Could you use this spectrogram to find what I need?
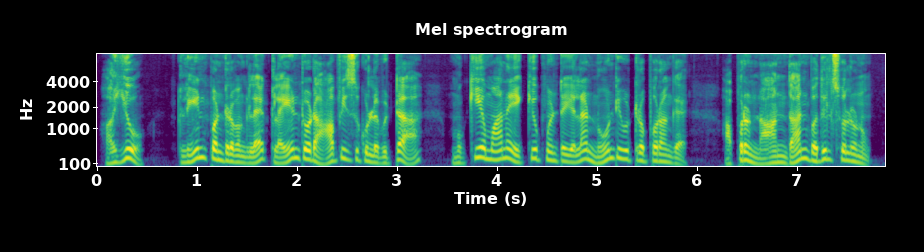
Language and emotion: Tamil, fearful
